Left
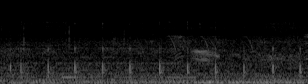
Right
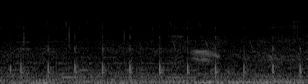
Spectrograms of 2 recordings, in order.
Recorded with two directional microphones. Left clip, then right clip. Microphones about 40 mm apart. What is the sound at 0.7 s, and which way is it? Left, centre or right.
Clip-clop, centre.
